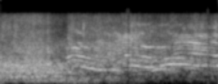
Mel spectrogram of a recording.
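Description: A vehicle passing close by, its noise swelling to a peak and then easing off, with voices starting up over it about half a second in.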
